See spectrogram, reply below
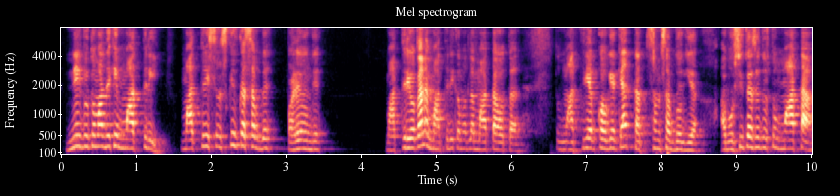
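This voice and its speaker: A woman teaching a grammar lesson, who repeats each word and keeps asking her viewers questions. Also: medium pitch.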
